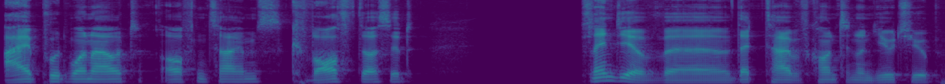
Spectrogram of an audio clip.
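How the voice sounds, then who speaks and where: A Danish-accented man with a deep voice talks loosely through a live stream, explaining strategy as he plays. He is relaxed and chatty and often restarts his words. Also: measured pace. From Denmark. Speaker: streamer and game coach. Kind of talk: casual live-stream chat and game commentary.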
